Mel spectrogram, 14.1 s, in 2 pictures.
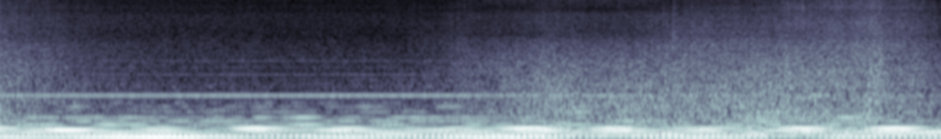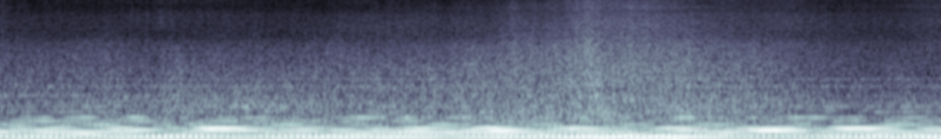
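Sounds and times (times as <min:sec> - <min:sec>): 
ocean: 0:00.0 - 0:14.1
relaxing meditative music: 0:00.0 - 0:14.1.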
